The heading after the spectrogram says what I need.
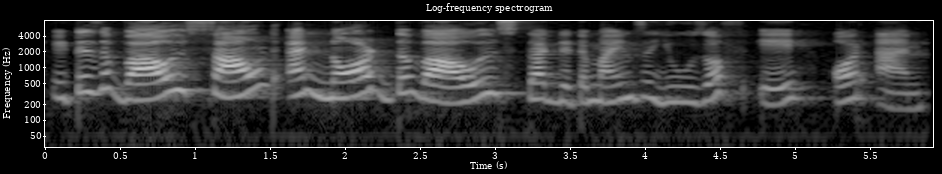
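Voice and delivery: very slow, deliberate dictation; slow rule reading. Shown as a demonstration. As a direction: read the rule out word by word. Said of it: "rule read slowly".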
